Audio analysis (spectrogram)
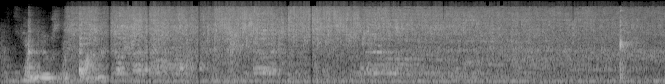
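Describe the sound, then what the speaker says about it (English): Water pours steadily from a kitchen tap while hands are washed beneath it, a continuous splashing hiss that holds for several seconds after a couple of clunks at the start, ending with a small sharp knock. "I'm going to be washing off my hands so that I can knead my dumpling"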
